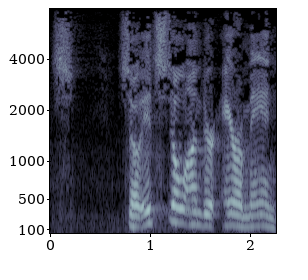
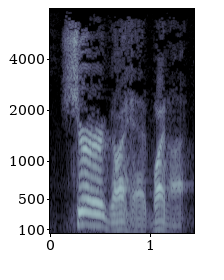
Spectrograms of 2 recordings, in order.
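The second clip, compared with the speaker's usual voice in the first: offhand approval; 5 semitones lower than usual. Retold or imitated. Acting out prophet's insincere approval to king.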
